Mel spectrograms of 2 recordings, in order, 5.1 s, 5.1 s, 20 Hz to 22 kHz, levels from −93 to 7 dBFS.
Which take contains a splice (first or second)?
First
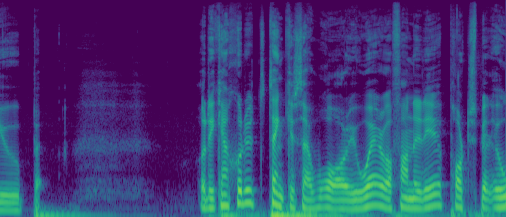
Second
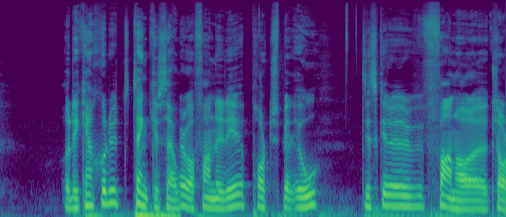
second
